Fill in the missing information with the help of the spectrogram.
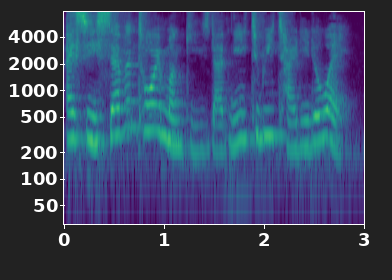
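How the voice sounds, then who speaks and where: A kindly old grandmother pig from a children's storybook, played by a woman reading aloud. She speaks in a high, caring, gentle voice. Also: animated, fairly quick, slight background noise.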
